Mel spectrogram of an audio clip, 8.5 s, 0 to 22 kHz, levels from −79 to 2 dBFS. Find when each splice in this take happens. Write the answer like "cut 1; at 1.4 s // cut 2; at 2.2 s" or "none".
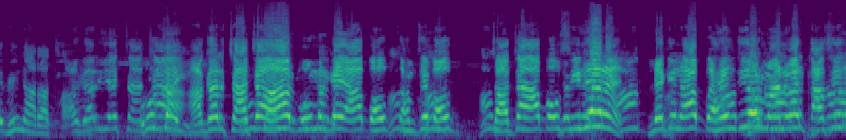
none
